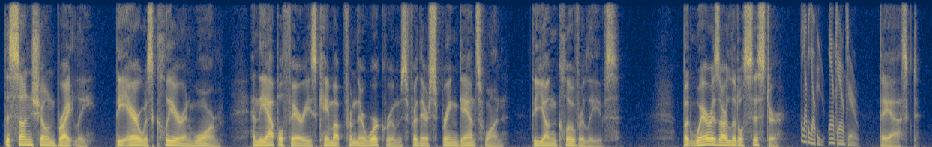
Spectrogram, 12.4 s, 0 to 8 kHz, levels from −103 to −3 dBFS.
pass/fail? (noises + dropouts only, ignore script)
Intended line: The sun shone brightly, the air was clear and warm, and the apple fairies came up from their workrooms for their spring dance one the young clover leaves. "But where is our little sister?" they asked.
fail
